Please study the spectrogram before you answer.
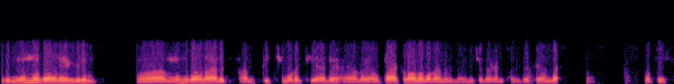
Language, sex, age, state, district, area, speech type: Malayalam, male, 60+, Kerala, Kottayam, urban, conversation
